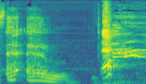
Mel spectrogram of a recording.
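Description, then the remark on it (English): A deep, rumbling throat clearing in two drawn-out pulses, followed by a sharp, breathy burst like a short cough, loud with no talking. “you don't have to clear your throat that way, you know.”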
